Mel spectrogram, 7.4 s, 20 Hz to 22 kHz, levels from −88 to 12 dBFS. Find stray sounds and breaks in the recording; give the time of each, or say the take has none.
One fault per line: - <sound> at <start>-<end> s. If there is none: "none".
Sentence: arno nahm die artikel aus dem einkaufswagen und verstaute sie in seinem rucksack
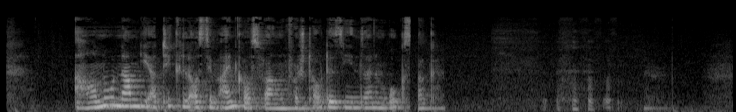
- dropout at 4.1-4.2 s
- laugh at 4.9-6.3 s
